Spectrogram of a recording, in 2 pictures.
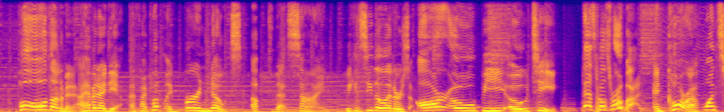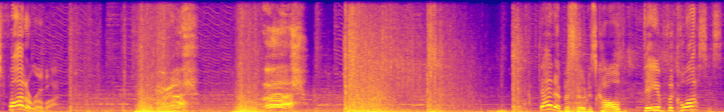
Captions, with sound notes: Hold on a minute. I have an idea. If I put my burned notes up to that sign, we can see the letters R-O-B-O-T. That spells "robot"! And Korra once fought a robot. [grunting] That episode is called "Day of the Colossus."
